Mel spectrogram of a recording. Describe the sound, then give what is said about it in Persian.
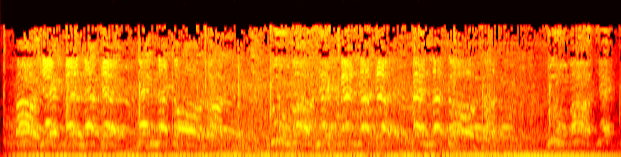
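Social security retirees chanting slogans at a protest rally in Ahvaz over living conditions: a loud crowd of many voices shouting in rhythmic unison, with steady babble and a low rumble beneath. “این صدای بازنشستگان تأمین اجتماعی است در اهواز که برای بهبود وضعیت معیشتی تجمع کرده بودند و در حمایت از توماج صالحی شعار سر دادند.”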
